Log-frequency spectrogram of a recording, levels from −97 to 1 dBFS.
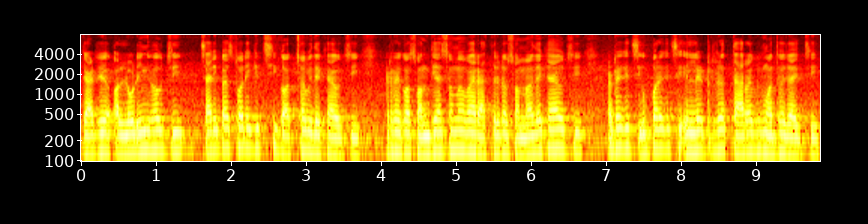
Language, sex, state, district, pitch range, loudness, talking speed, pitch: Odia, male, Odisha, Malkangiri, 125-140 Hz, -13 LUFS, 165 wpm, 135 Hz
